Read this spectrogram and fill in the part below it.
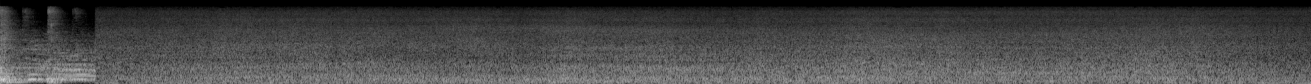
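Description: Sea waves wash and splash against a moving ship's hull.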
